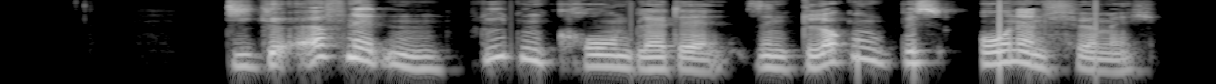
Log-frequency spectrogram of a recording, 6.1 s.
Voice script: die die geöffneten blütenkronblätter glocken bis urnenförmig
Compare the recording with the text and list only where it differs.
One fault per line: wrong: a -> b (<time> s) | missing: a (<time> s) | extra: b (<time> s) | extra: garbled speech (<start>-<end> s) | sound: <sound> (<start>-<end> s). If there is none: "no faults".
missing: die (1.3 s)
extra: sind (3.7 s)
